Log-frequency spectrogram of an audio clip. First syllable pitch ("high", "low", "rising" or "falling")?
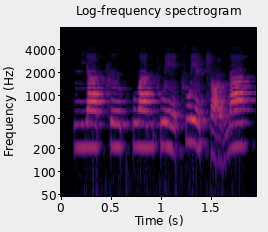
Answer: high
